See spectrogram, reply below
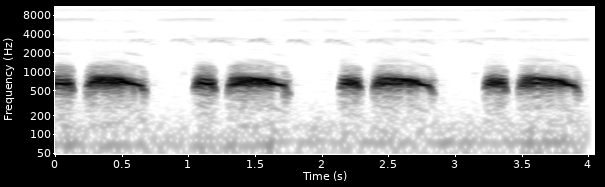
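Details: Thổ pha style coos from a young spotted dove (bổi), 12 October 2019: four loud, clear pairs, a clipped hoot followed by a long mellow coo that slides slightly lower, about one pair per second.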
